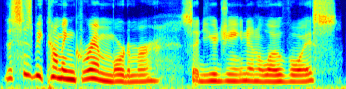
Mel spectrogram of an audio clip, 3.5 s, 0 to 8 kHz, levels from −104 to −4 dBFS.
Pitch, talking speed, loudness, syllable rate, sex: 205 Hz, 190 wpm, -18 LUFS, 5.7 syllables/s, female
